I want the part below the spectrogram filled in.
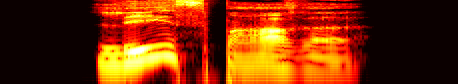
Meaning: inflection of lesbar: 1. strong/mixed nominative/accusative feminine singular 2. strong nominative/accusative plural 3. weak nominative all-gender singular 4. weak accusative feminine/neuter singular
- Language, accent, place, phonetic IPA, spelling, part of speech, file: German, Germany, Berlin, [ˈleːsˌbaːʁə], lesbare, adjective, De-lesbare.ogg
